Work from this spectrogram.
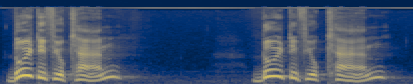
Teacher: can coming at the end so it takes a strong form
